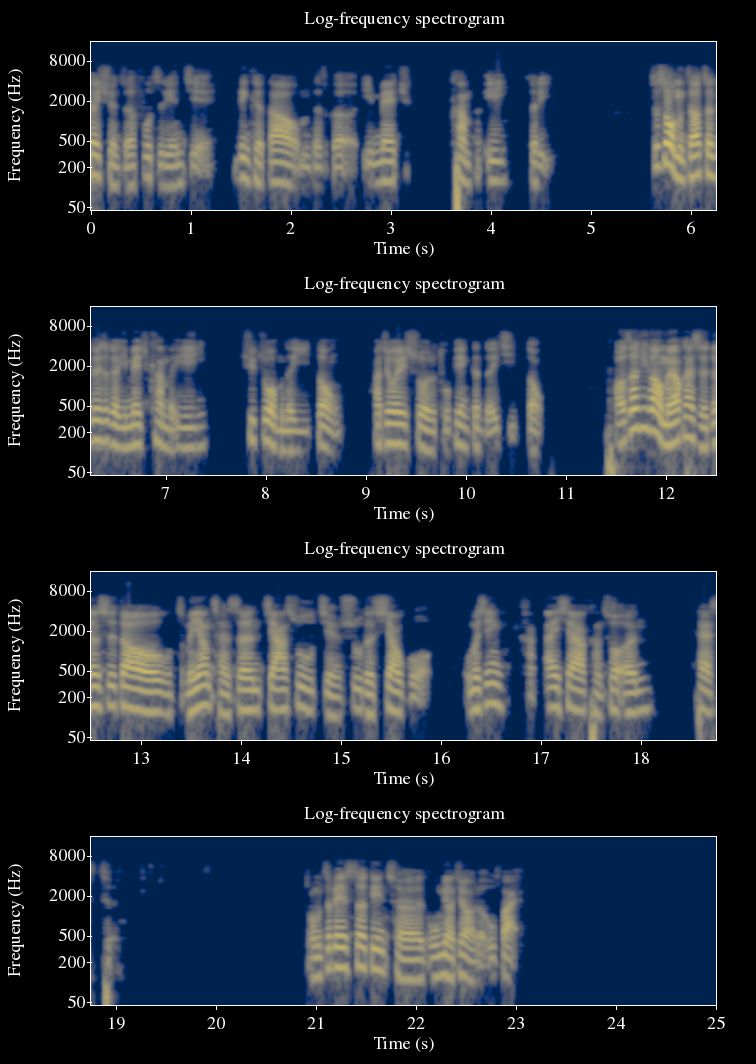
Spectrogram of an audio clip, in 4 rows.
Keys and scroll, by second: 17.6 ctrl+n, 18.9 t, 22.7 KP_5.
